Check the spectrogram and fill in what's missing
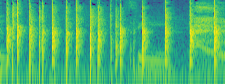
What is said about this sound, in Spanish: Así que quiero un aplauso para todos ustedes.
